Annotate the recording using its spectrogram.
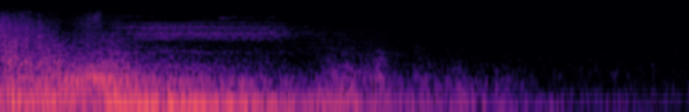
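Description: A triumphant game fanfare swells and fades out.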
